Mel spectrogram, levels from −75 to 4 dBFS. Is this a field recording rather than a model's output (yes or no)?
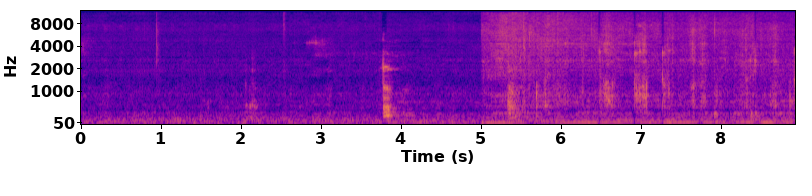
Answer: no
